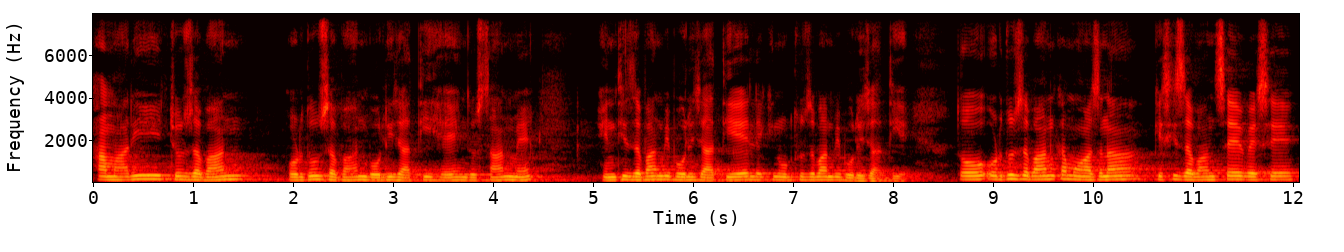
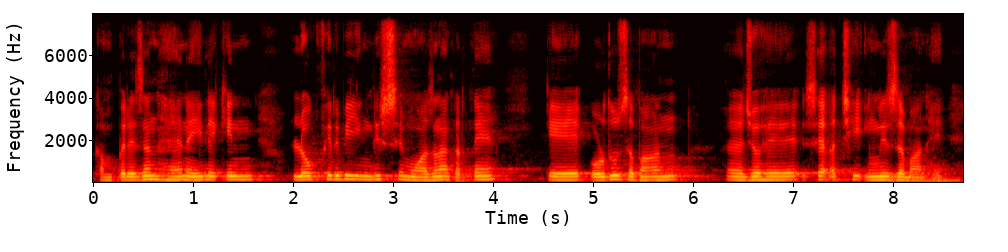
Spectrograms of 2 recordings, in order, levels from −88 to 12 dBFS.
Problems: none marked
